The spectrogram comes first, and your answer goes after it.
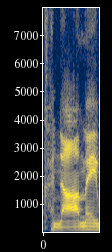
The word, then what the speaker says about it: Kaname: I'm just noticing that you're pronouncing his name Kaname, which I believe is the correct way. I believe it was accent on the second syllable, but I had forgotten it.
